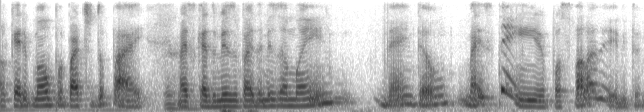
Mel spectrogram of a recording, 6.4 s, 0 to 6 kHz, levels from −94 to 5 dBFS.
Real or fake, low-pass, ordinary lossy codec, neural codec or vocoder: real; 5.4 kHz; Opus, 24 kbps; none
